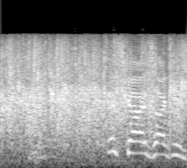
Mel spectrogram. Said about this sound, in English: So I would like to ask you, if you think that men need to change in some fundamental ways and do a better job at listening to you, please clap your hands.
